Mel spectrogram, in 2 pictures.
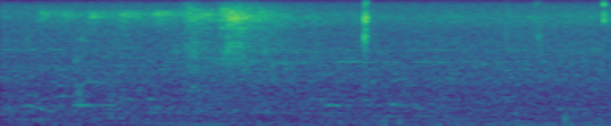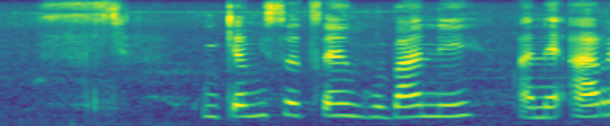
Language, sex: Southern Sotho, female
